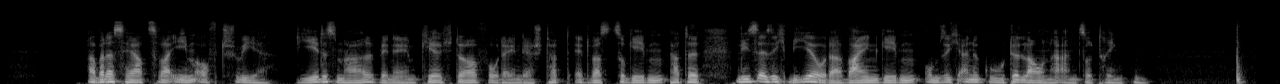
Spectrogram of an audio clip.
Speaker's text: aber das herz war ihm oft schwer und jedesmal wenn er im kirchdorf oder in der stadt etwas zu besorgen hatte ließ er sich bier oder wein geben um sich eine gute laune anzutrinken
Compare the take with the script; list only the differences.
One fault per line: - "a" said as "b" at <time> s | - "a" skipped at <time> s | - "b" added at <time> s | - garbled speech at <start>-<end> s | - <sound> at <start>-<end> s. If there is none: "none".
- "und" skipped at 2.7 s
- "besorgen" said as "geben" at 6.3 s
- thud at 12.4-12.5 s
